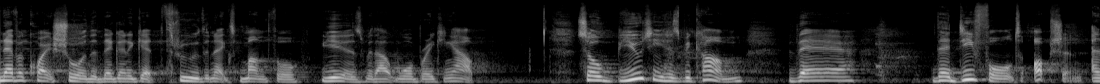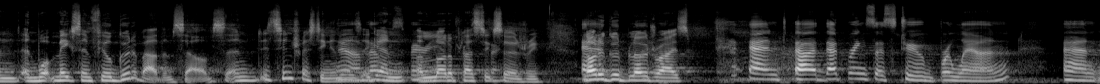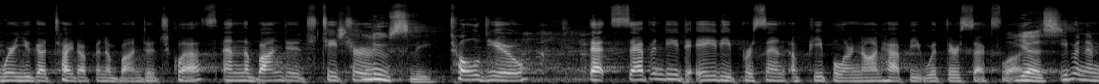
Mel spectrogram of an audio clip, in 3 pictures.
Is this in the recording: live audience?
yes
